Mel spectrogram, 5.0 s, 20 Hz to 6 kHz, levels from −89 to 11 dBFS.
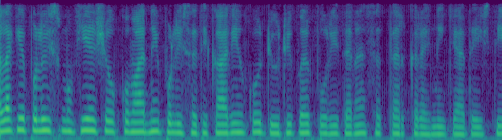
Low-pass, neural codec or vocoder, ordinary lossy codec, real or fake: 5.4 kHz; codec, 16 kHz, 4.8 kbps, FACodec; none; fake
